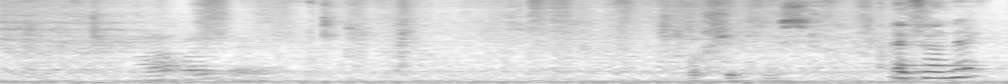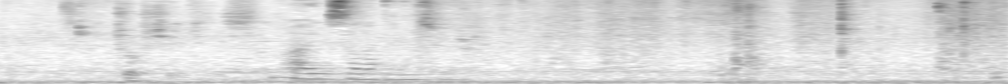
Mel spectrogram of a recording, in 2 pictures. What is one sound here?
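A coat's fabric rustles as it is put on.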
